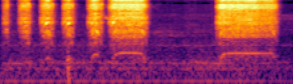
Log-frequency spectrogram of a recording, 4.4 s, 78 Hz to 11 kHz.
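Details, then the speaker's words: Bosch GSB 18V-90 C cordless drill driving a screw with the Control Precision Clutch on: short bursts, then runs that stop cleanly at the selected torque with no clutch rattle, normal electronic cut-off. "You will see how when the machine reaches the stop I have the button activated But it has worked activated and it does not move we simply loosen it and it works again we manage to leave the screw according to the point we select but the rattle will not sound"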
